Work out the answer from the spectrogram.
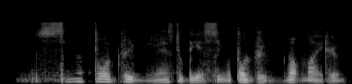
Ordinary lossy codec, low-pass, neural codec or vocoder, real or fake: none; 7.2 kHz; codec, 44.1 kHz, 2.6 kbps, SNAC; fake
